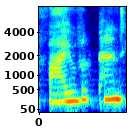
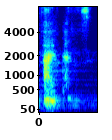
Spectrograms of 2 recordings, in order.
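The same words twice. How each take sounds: First: "five pence" with a full voiced V; unassimilated V. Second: "five pence" softer, as "fife pence"; assimilated V. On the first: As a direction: hold the buzzing V in "five" before "pence". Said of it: "instead of". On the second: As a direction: devoice the V of "five" to F before "pence". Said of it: "you say five pence". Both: Shown as a demonstration.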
